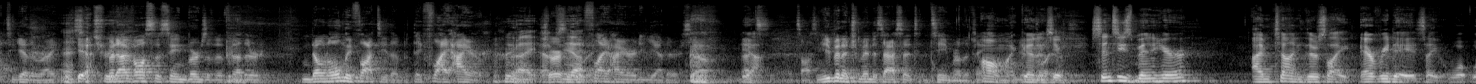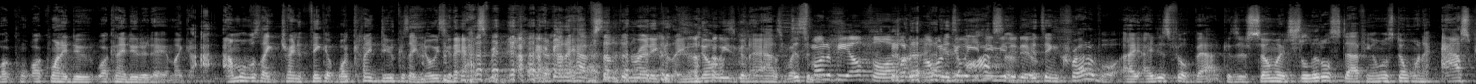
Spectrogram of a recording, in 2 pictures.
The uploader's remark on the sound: We are in Pigeon Forge, TN at Kingdom Kids Conference!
